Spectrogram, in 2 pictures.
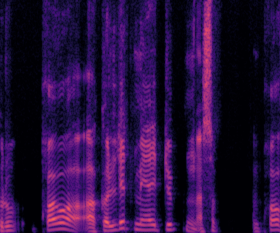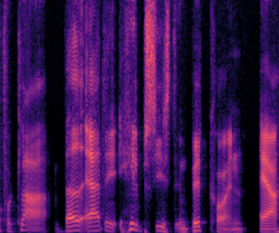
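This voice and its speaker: A man's voice with vocal fry at a moderate pace, the sound dry and close with no echo. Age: 20s. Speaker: podcast host. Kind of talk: podcast hosting. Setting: video call.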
